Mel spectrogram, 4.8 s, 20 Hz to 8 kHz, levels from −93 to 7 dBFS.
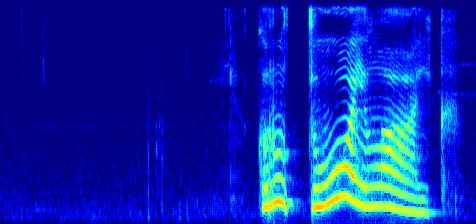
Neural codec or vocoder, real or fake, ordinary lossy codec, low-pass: none; real; Opus, 32 kbps; 7.2 kHz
